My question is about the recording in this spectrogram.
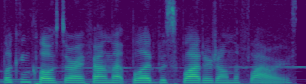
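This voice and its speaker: A woman's voice: mid-range voice, level tone, fairly quick, creaky, soft background music. A young woman streaming a story game, reading the narration aloud and adding casual, wry asides.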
